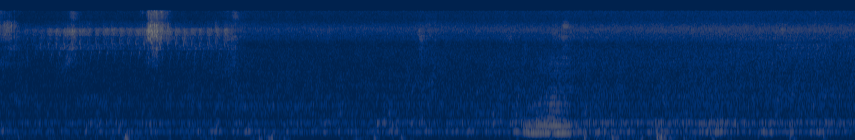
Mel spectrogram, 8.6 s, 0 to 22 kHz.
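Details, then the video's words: Swarm of honey bees, recorded on 26 April 2021: a steady, low, humming drone that holds an even pitch throughout, with a few individual bees buzzing closer past the microphone and some faint clicks. "Honey bee swarm"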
